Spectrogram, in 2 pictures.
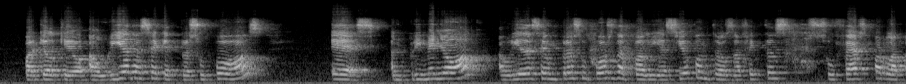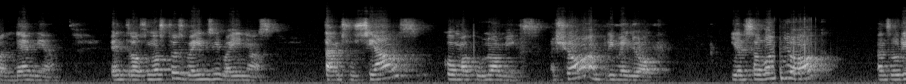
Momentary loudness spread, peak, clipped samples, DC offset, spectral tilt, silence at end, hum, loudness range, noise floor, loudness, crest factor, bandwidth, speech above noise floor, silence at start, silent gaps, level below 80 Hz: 11 LU; -2 dBFS; under 0.1%; under 0.1%; 0 dB/octave; 0 s; none; 4 LU; -46 dBFS; -22 LUFS; 22 dB; over 20 kHz; 23 dB; 0.15 s; none; -48 dBFS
